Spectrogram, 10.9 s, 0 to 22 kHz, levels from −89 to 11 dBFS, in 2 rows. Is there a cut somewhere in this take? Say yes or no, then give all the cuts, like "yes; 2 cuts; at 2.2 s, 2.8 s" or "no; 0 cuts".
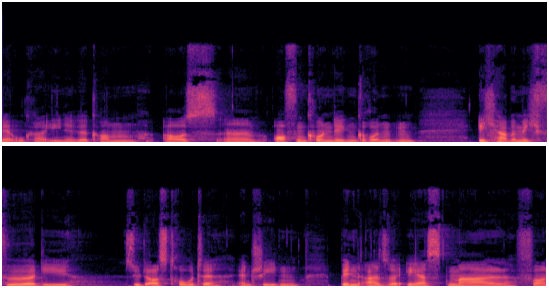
no; 0 cuts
